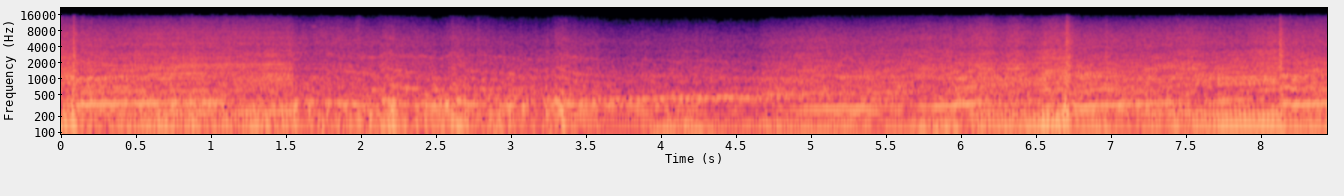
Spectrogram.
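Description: A racing car engine roars, its pitch dropping as it brakes and rising again as it speeds up.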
